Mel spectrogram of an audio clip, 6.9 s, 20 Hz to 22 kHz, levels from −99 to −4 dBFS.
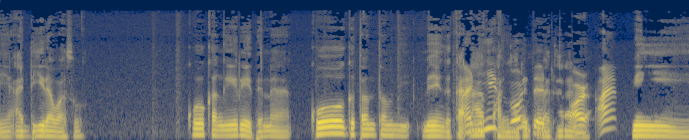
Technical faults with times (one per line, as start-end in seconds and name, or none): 5.04-5.69 speech suppressed in double talk
6.30-6.59 speech suppressed in double talk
